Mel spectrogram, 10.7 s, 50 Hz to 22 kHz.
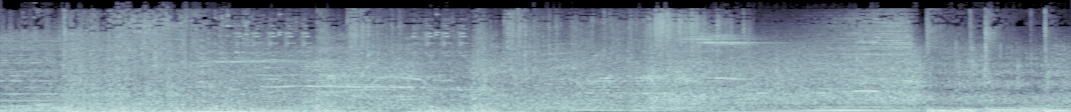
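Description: A 6,000-pound helicopter crashes hard into the ground near a crowd: grinding, banging impacts and mechanical clatter over a constant roaring rumble, continuing for several seconds.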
